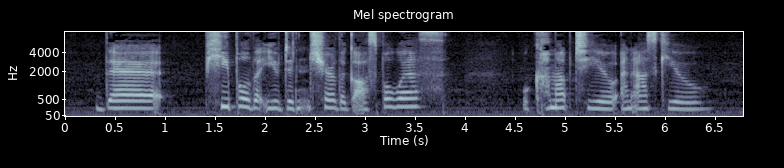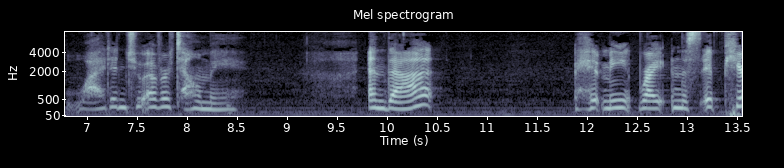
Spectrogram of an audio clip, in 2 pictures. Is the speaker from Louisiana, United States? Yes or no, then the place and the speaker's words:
yes; Louisiana, United States; I'm from Louisiana.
